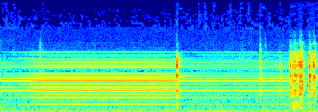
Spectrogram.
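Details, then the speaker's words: Electrohome Cosmic tube radio, speaker test for distortion: steady low hum with stacked even tones under the speaker output, stronger with more wire connected; mains hum from the radio, speaker judged fine. "of course the hum uh is stronger when i have more wire connected to this"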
